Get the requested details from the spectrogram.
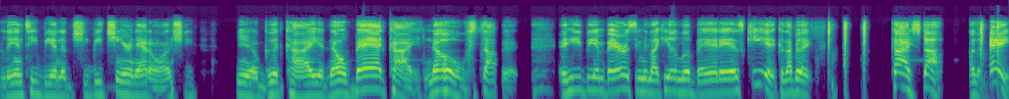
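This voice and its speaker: At a moderate pace, a man with a fairly high pitch speaks in an animated tone with lively intonation. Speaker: podcast host. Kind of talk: casual chat.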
